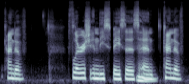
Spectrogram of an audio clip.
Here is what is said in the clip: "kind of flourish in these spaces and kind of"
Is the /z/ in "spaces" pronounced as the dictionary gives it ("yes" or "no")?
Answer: yes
